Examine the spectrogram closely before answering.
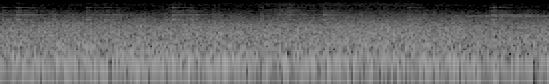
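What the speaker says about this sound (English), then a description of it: "let's just make sure our train is heading in here to pick up this other train" A train in the video game Workers & Resources rolls in, a steady low rumbling wash of wheel and engine noise at even loudness with no distinct beats, heard alone.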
